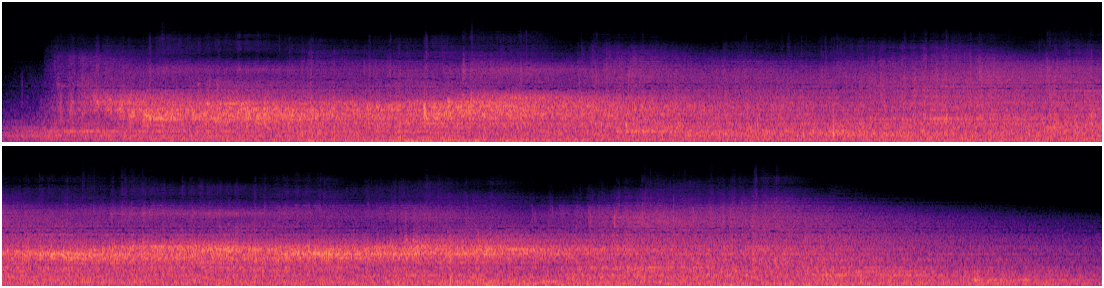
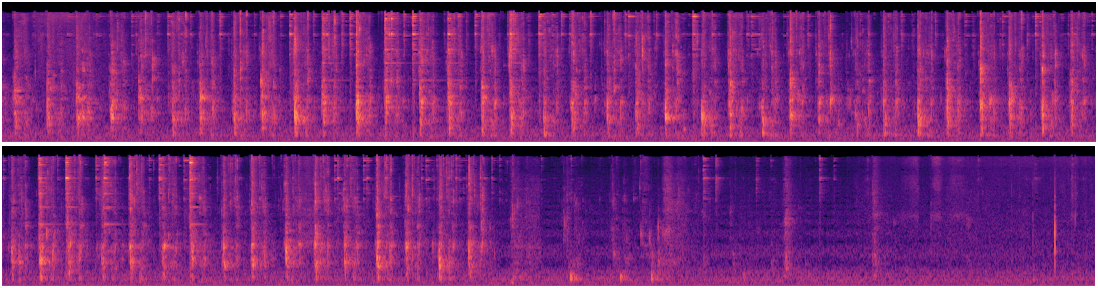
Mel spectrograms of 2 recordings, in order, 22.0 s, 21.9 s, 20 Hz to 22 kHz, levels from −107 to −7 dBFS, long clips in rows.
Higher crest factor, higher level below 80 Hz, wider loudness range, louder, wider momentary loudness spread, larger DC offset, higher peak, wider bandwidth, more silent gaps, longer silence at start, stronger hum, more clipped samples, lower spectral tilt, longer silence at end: second, 20 dB vs 30 dB; first, -50 dBFS vs -66 dBFS; second, 5 LU vs 17 LU; second, -38 LUFS vs -35 LUFS; second, 8 LU vs 21 LU; second, under 0.1% vs 0.2%; second, -18 dBFS vs -8 dBFS; second, 8.6 kHz vs 17 kHz; neither; about the same, 0 s vs 0 s; neither; neither; first, -8 dB/octave vs -0.5 dB/octave; about the same, 0 s vs 0 s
